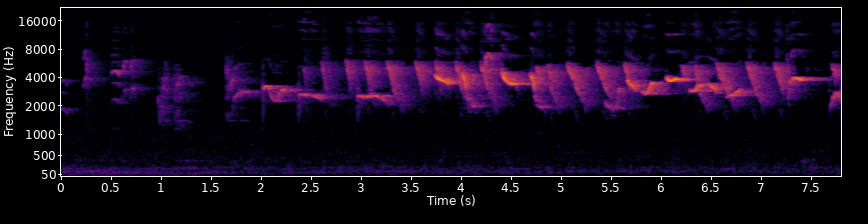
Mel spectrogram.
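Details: Wambi mini singing as a bird lure: a few scattered high chirps, then a fast accelerating run of loud downslurred whistled notes that tumble over one another.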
